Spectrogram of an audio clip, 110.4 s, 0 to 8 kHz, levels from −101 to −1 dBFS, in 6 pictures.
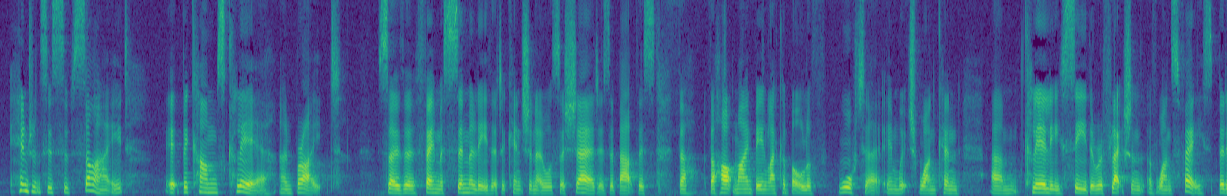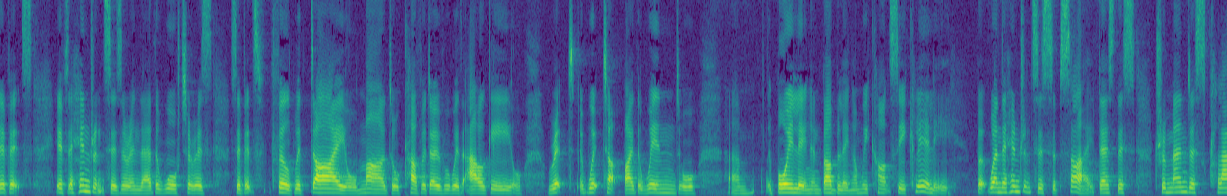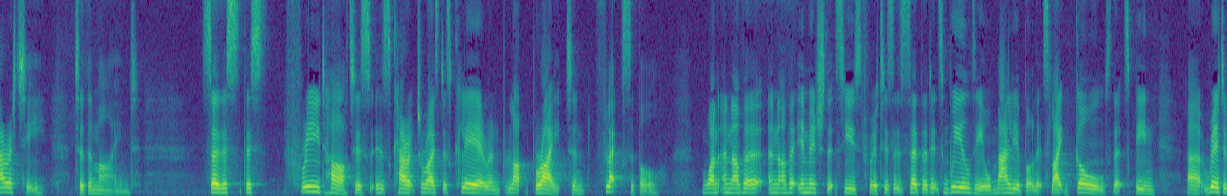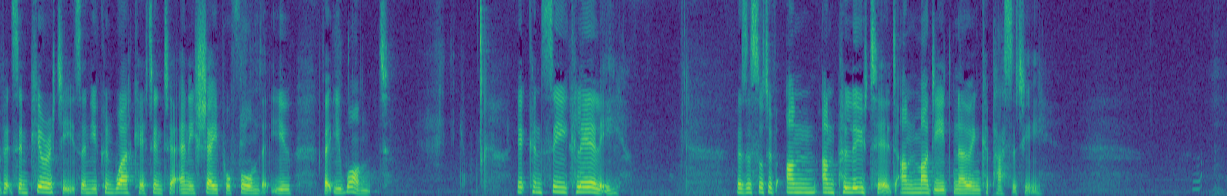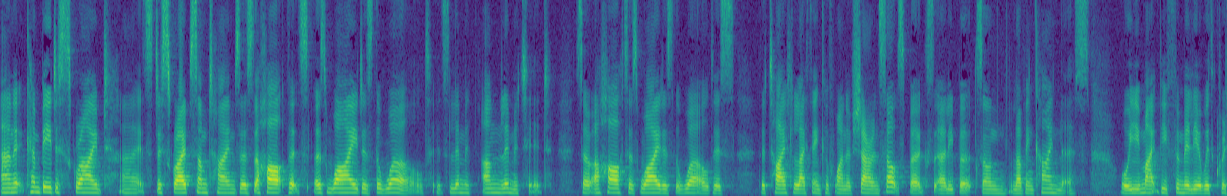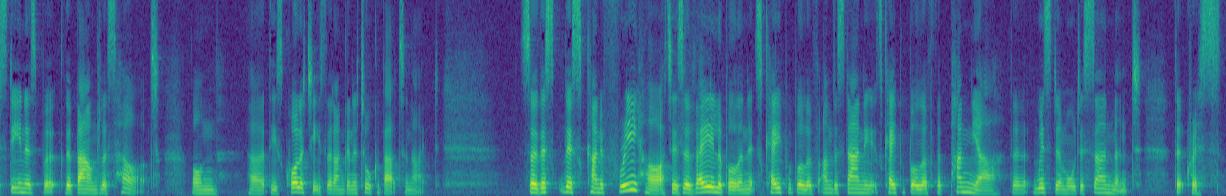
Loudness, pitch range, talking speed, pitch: -21 LUFS, 150-180 Hz, 140 wpm, 165 Hz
